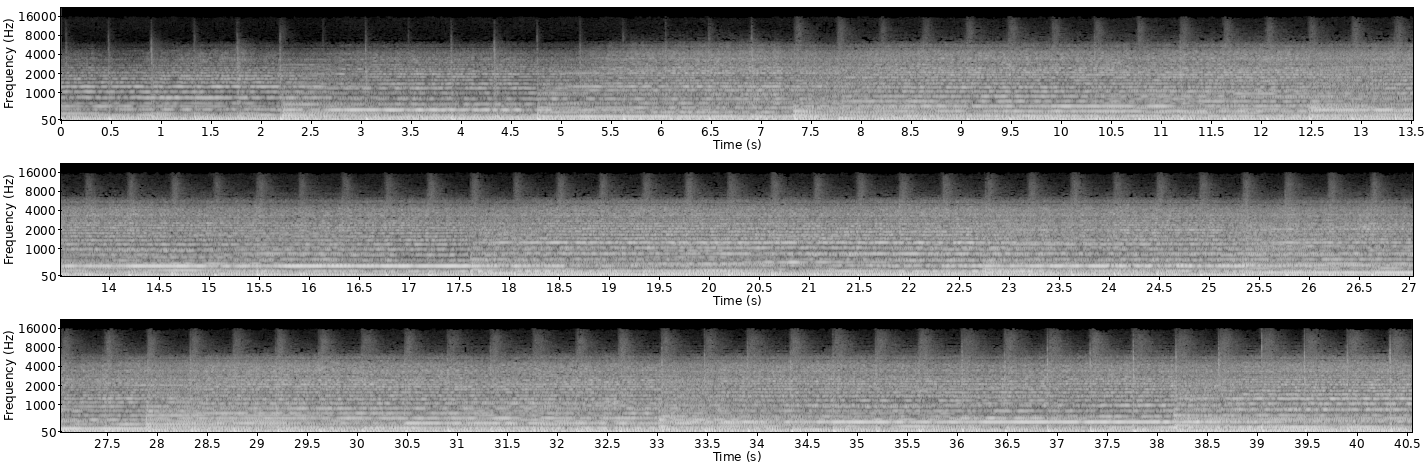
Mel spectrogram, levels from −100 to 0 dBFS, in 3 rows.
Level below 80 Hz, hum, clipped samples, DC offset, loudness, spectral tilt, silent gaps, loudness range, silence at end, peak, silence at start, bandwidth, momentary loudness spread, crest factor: -22 dBFS; none; under 0.1%; under 0.1%; -19 LUFS; -6.5 dB/octave; none; 3 LU; 0 s; -2 dBFS; 0 s; 13 kHz; 3 LU; 16 dB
